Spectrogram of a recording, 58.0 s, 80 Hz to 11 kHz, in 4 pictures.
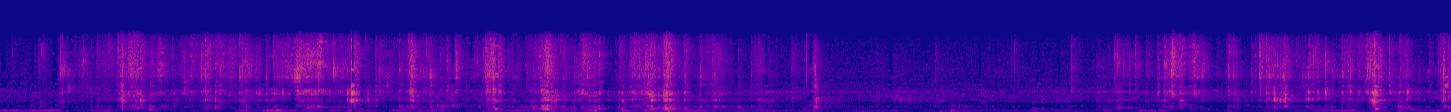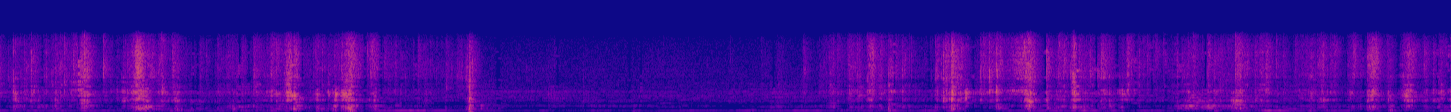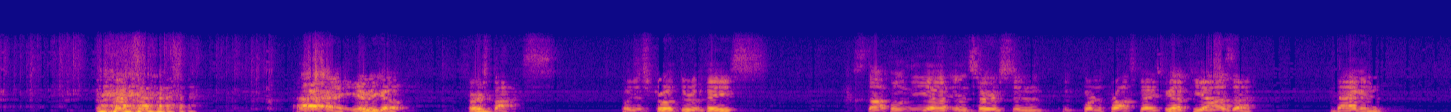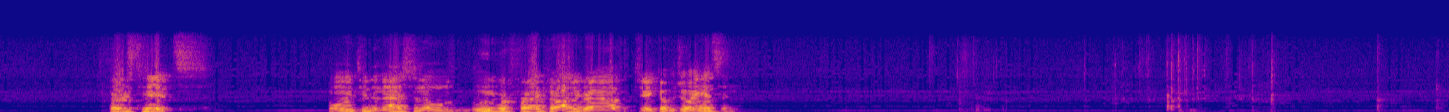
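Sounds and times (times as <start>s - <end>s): wrappers crinkling and tearing: 0.0s - 8.3s, 10.0s - 19.5s, 22.2s - 34.0s, 52.2s - 58.0s.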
